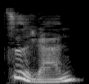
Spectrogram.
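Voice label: "zi4ran2", Mandarin Chinese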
